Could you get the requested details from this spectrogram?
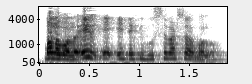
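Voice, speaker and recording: A woman's voice: on the high side, expressive, very fast. A woman teaching a pronunciation lesson, repeating herself and coaxing students to say whether they understand. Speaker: Bangla teacher.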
